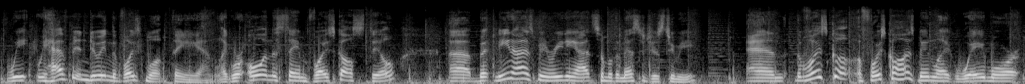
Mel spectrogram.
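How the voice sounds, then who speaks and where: A man's voice: on the high side, mellow. A man streaming a game, chatting casually with viewers, rambling and laughing often while reading out names. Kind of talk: casual livestream chat while playing a game.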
